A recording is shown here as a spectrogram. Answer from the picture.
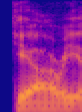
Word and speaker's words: Kiari: So, today with with with Offset, we're going to discuss this upcoming album, Kiari.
